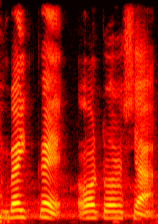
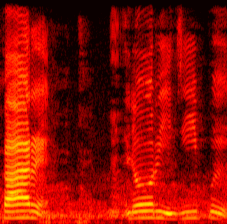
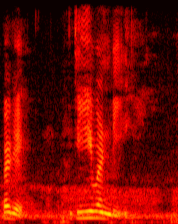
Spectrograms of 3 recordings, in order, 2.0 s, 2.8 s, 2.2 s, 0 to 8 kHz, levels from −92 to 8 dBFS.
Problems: none marked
